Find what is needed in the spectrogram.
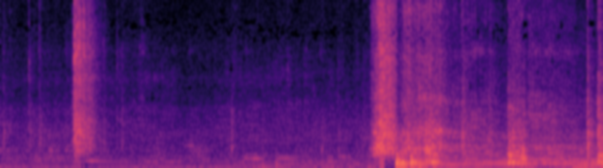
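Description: A Beyblade launcher clicks once about a second in. About four seconds in, the launcher is pulled and sends the Guilty Longinus top into a plastic stadium, where it spins with a steady whirring hum.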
